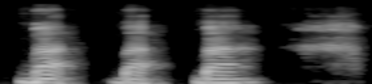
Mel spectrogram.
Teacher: Bibir yang pertama itu kan, bertemunya 2 bibir atas dan bibir bawah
